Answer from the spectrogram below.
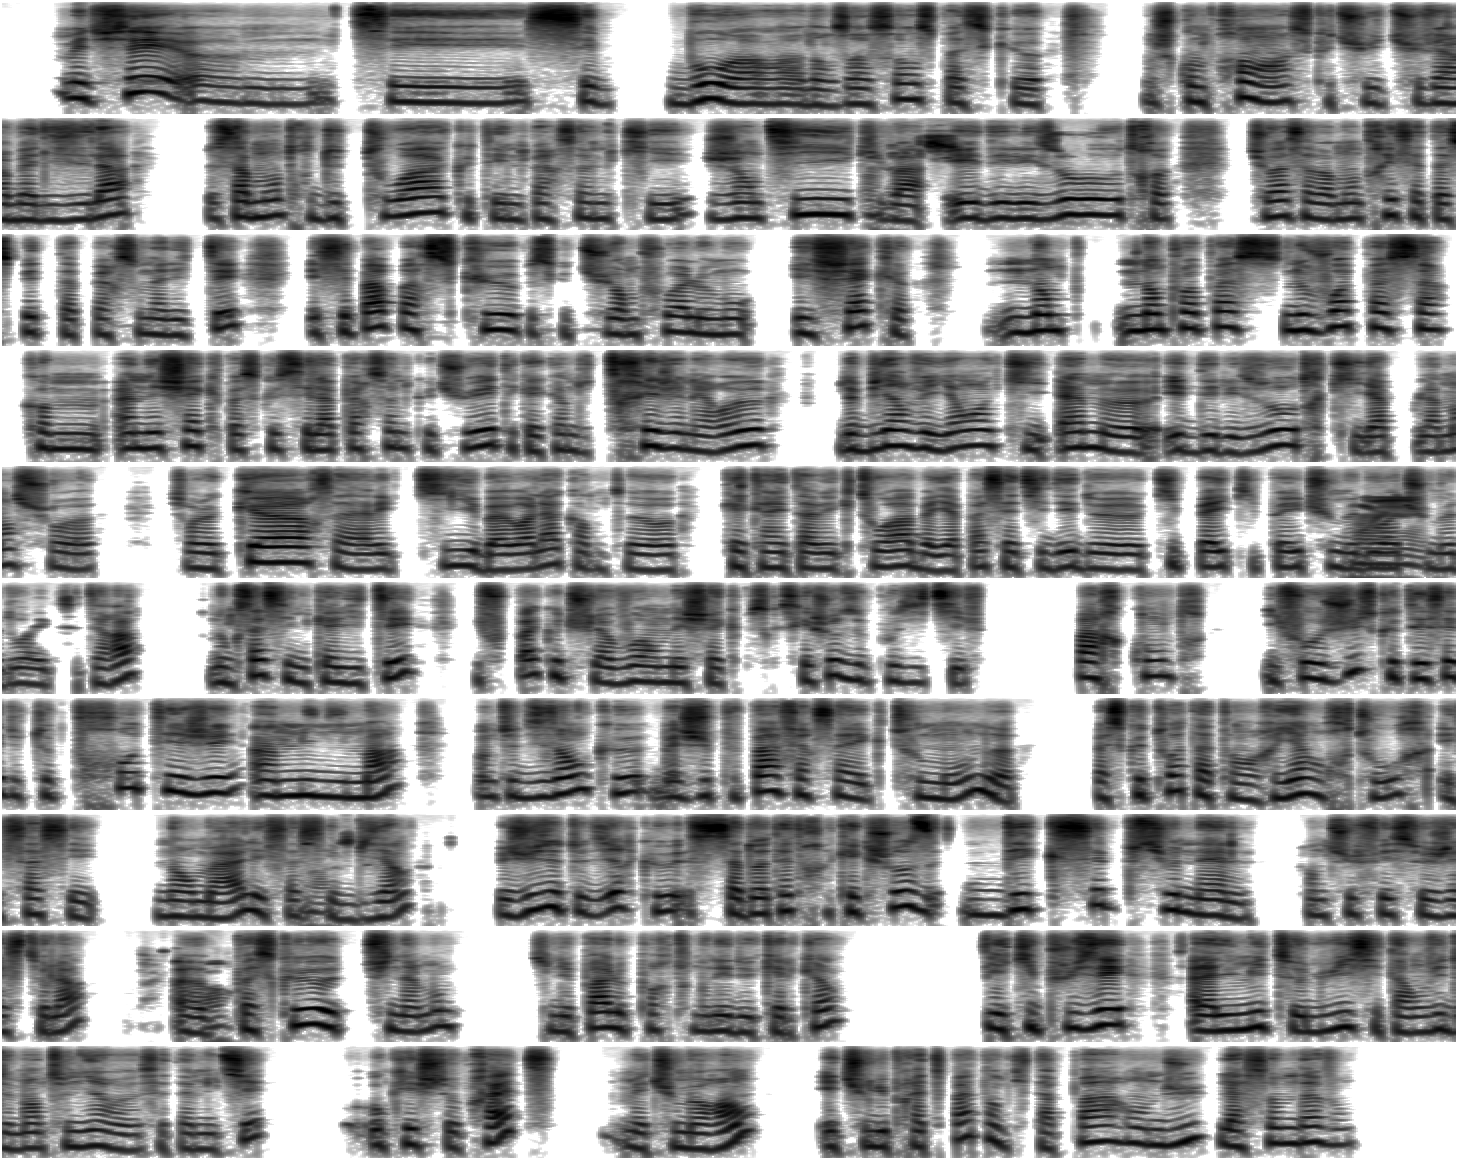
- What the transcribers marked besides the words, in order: other background noise; stressed: "d'exceptionnel"
- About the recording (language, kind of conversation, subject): French, advice, Comment puis-je poser des limites personnelles saines avec un ami qui m'épuise souvent ?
